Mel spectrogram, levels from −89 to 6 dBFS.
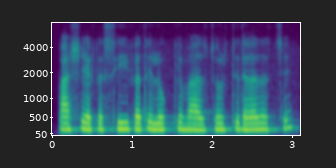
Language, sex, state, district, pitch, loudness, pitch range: Bengali, male, West Bengal, Cooch Behar, 170 Hz, -15 LUFS, 165-175 Hz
